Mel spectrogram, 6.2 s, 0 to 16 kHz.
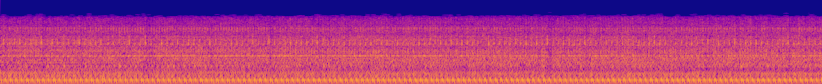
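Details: Abandoned Bolens FS-11 articulating tractor's single-cylinder engine after rewiring, throttle thought to be on fast: steady, unbroken chug at about 3.5 beats a second. Normal running.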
